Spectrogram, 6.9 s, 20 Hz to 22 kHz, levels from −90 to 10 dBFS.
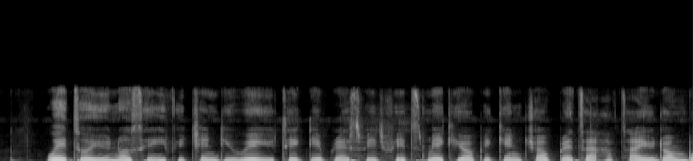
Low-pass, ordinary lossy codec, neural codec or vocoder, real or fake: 9.9 kHz; none; none; real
